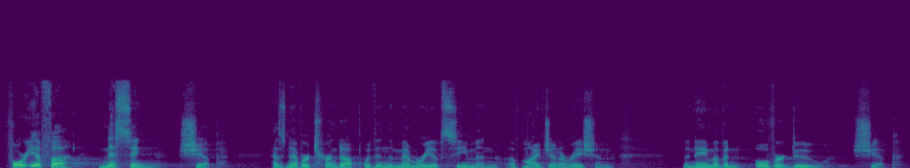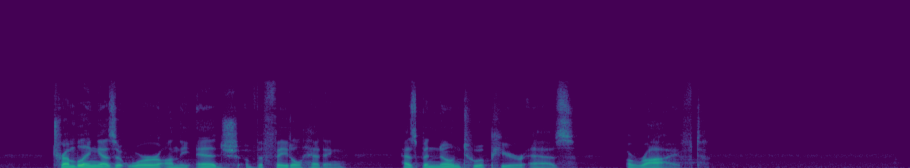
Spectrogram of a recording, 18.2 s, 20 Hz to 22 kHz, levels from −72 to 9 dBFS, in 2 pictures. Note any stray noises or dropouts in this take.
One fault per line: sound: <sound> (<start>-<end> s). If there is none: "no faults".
no faults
